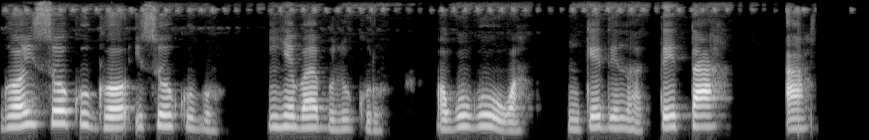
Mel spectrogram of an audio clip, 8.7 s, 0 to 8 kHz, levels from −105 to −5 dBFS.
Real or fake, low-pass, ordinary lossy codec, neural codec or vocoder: real; none; none; none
